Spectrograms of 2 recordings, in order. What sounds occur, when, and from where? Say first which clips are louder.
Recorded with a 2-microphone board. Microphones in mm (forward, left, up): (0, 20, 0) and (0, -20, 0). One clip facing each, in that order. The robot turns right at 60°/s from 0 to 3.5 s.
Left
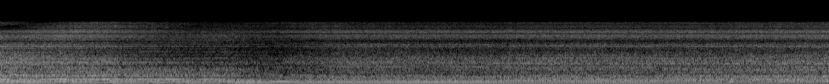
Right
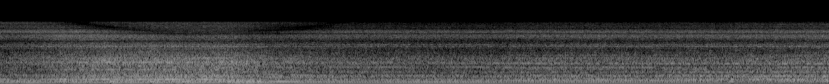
0.0 s an engine running: left 5 dB; 145° left, 0.8 m; by 8.3 s 5° right, 0.8 m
